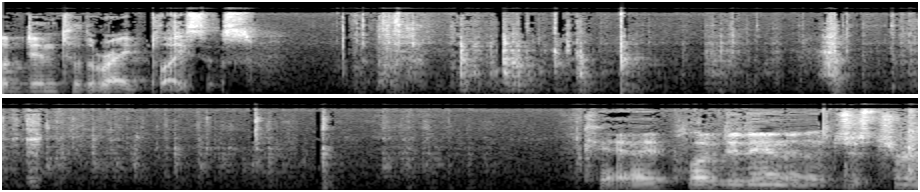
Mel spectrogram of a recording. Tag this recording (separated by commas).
Speech, inside a small room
